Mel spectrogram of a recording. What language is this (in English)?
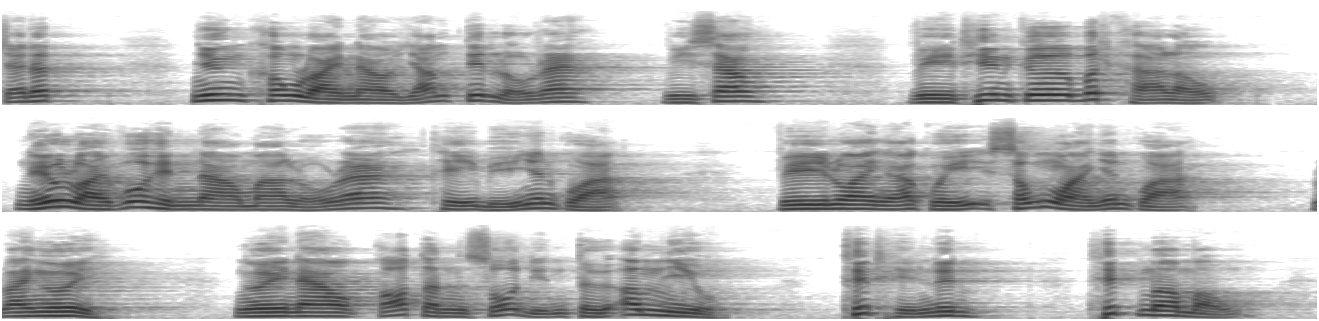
Vietnamese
